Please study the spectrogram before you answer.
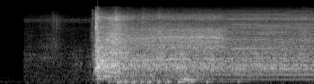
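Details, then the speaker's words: Generator at a swiftlet house auto-started by an auto start/stop panel on low battery reading: starter cranks, engine chugs unevenly and fails to catch on the first attempt; the second start succeeds. "Di sana sudah kedengaran gensetnya start pertama gagal. Lalu kemudian start kedua kedengaran sudah on."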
